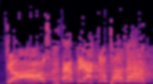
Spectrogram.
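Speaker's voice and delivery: very high, strained mock yell; hammed-up screaming plea; imitated shouted prayer. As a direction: holler at God in parody. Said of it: "ya le estás gritando".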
